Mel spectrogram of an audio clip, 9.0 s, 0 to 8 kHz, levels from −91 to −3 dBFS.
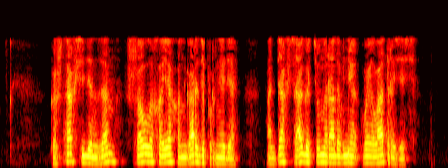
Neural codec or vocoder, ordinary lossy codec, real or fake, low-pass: none; AAC, 16 kbps; real; 7.2 kHz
